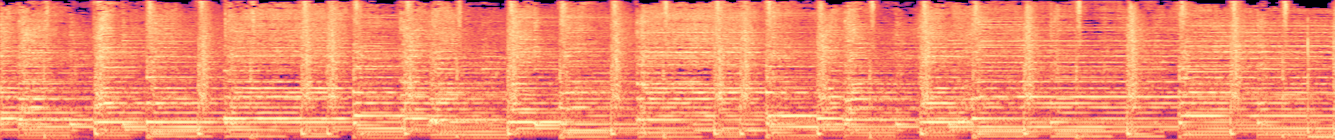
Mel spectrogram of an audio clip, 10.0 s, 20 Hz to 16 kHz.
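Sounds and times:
background music with steady beat: 2.5s - 10.0s.

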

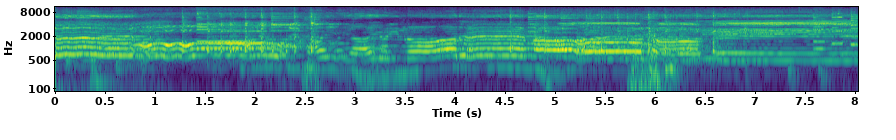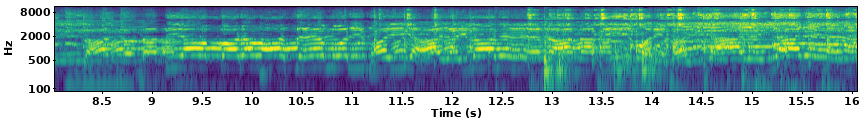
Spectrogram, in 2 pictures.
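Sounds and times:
folk song melody: 4.2s - 16.0s
hand drum percussion: 12.6s - 16.0s.

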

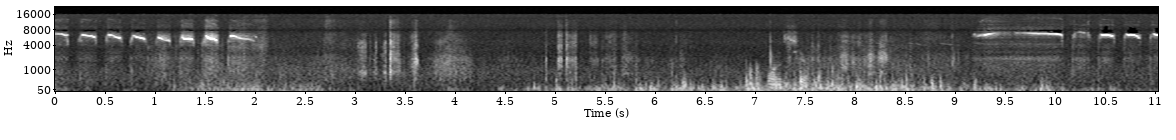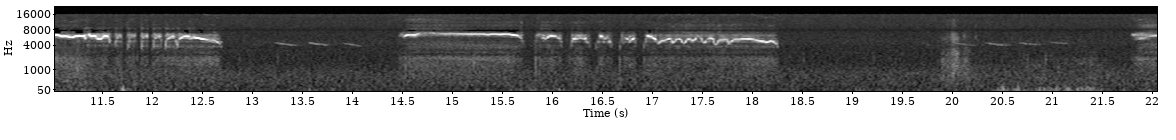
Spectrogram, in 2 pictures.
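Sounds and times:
bird whistle decoy trill: 0.0s - 2.0s, 9.2s - 12.7s, 14.5s - 18.3s, 21.8s - 22.0s
faint short falling whistles: 17.0s - 18.3s.

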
